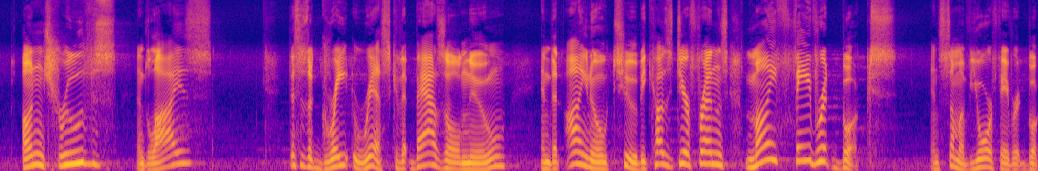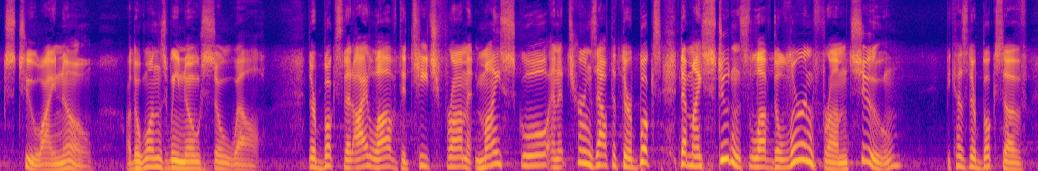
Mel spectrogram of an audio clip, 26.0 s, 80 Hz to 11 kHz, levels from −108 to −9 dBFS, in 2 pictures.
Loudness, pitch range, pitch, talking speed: -26 LUFS, 125-200 Hz, 165 Hz, 155 wpm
